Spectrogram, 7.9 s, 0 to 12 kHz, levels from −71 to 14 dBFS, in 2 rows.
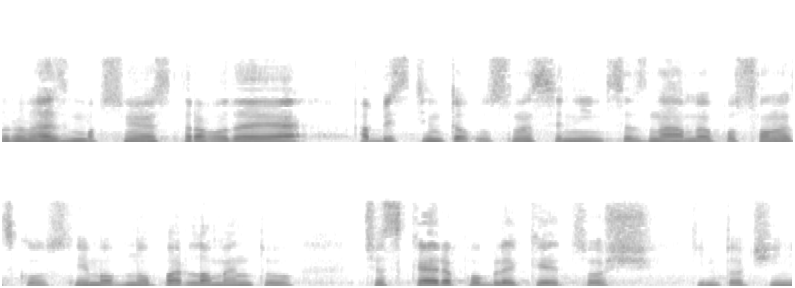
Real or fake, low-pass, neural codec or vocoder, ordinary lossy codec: fake; 7.2 kHz; codec, 16 kHz, 0.9 kbps, LongCat-Audio-Codec; MP3, 32 kbps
